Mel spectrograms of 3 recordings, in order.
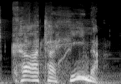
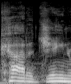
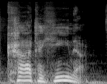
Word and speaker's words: Cartagena: It's Cartagena. It's not Cartagena as we would spell it in English. You drop the G and bring in a H. So it's Cartagena.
